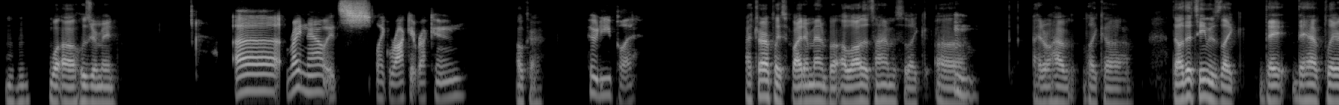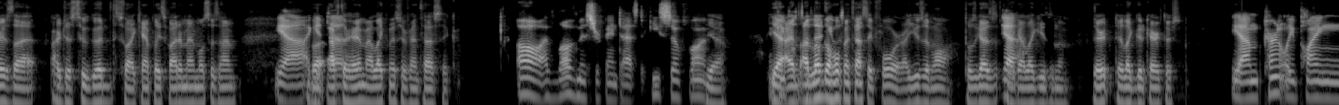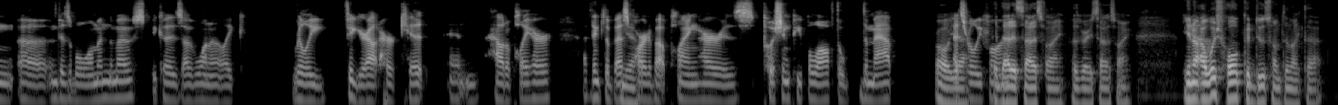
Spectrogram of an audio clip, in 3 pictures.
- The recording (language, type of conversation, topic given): English, unstructured, How does open-world design change the way we experience video games?
- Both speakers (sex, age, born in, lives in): male, 25-29, United States, United States; male, 35-39, United States, United States
- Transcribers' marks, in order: tapping; other background noise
